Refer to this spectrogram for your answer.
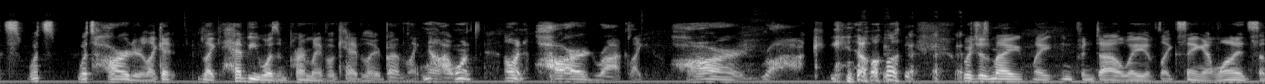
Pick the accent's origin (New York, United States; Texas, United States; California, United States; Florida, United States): California, United States; San Jose; also born or lived in San Francisco; I grew up in the San Francisco Bay Area. I grew up in the South Bay and the San Jose area, and then lived in San Francisco proper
